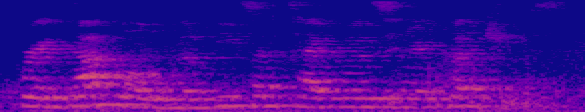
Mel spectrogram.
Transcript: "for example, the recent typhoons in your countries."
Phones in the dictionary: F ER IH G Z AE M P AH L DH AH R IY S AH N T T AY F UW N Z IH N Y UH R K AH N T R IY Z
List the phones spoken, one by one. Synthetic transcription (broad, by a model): F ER IH G Z AE M P AH L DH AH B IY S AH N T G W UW Z IH N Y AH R K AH N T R IY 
